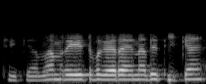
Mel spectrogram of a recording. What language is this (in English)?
Punjabi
